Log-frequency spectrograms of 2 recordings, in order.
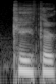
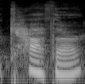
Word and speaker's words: Cathar: touch pretty nice creature cther Commando or cathar Commando depending on how you want to pronounce it then we have the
